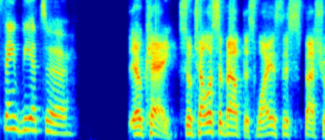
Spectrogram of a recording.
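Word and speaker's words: St-Viateur: Montreal Canada delivered right Becky how do I pronounce this correct directly I keep butchering the name it's okay it's Saint via to okay so tell us about this why is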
